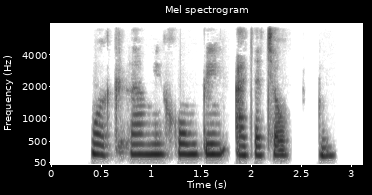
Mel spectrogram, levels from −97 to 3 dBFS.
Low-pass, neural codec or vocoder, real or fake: 7.2 kHz; none; real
